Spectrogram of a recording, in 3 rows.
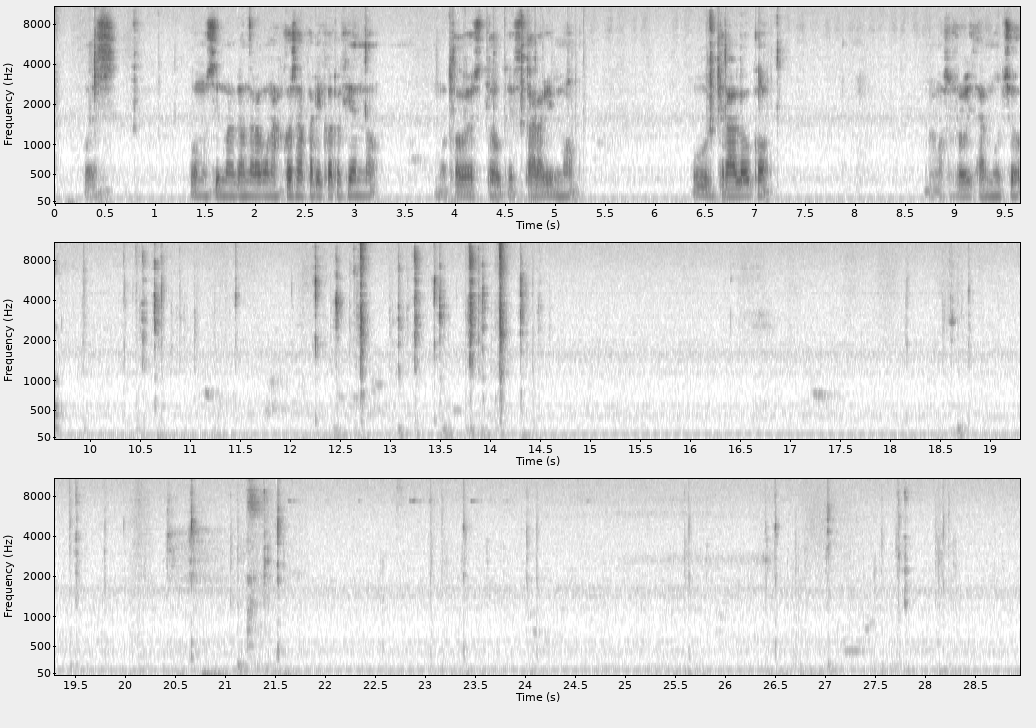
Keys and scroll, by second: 3.9 s, 4.7 s, 6.6 s, 10.6-11.7 typing, 12.4 super+z, 13.9 super+z, 14.2 s, 28.1 s.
